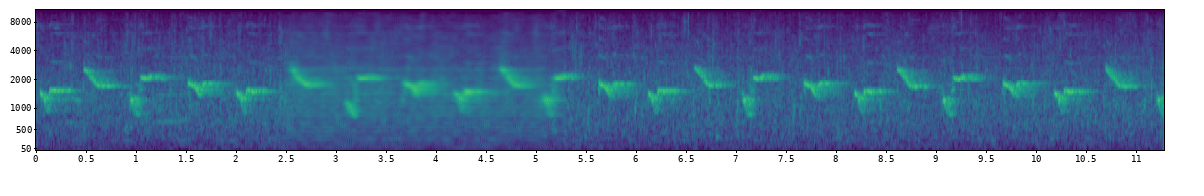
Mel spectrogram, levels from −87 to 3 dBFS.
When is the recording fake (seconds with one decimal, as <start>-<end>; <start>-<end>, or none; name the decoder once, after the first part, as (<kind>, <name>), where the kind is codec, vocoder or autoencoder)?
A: 2.5-5.3 (vocoder, Vocos)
